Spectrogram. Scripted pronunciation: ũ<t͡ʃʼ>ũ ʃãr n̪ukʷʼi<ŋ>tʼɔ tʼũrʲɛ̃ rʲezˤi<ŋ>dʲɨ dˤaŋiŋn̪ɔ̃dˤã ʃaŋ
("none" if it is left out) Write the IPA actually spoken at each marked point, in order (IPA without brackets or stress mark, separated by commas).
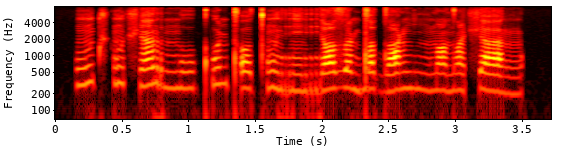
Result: t͡ʃʼ, ɳ, ɳ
